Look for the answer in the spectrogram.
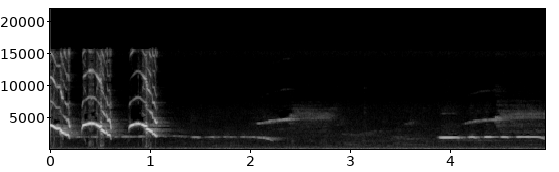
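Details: Female Oriental magpie-robin calling a male: three loud, harsh, downslurred rasping notes, then a long, steady, high whistle with a fainter, higher whistled overtone, the whistle returning near the end.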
